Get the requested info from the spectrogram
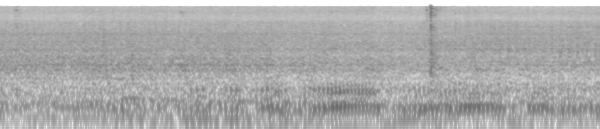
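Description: Low, steady rumble of a running engine that swells a little in the middle, with one sharp click about four seconds in.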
